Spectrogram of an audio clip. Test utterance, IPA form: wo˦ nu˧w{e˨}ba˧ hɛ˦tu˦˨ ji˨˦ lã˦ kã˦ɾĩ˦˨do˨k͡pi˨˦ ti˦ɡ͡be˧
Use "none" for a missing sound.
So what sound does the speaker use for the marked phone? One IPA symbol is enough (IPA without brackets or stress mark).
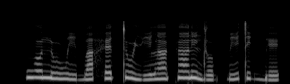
i˨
